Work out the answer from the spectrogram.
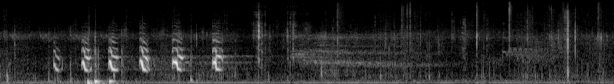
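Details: A wild turkey tom gobbles on a hilltop on opening day of the 2026 spring season, on wooded property with a creek bottom: a fast, rattling burst of about six throaty notes under two seconds, then quiet outdoor hiss and a soft thump.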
